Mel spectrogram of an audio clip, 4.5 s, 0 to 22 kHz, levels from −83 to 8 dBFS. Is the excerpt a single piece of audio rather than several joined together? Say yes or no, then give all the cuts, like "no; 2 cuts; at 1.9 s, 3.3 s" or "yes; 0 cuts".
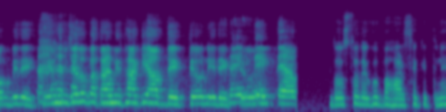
no; 1 cut; at 3.0 s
